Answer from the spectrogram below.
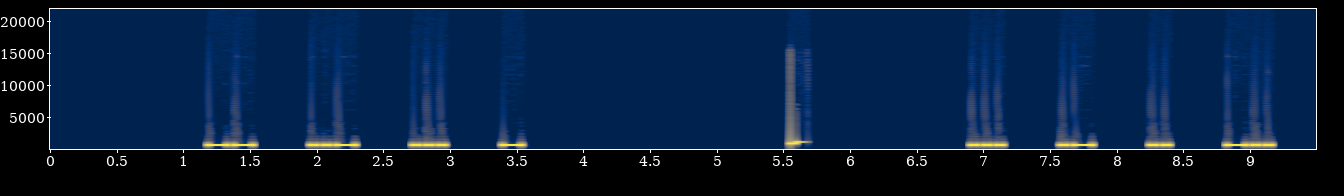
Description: Morse code, heard as a keyed tone, about 25 wpm, spaced as for 14 wpm, 700 Hz. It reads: MUST SAID
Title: 3x Character Spacing - Top 300 Words - 25wpm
